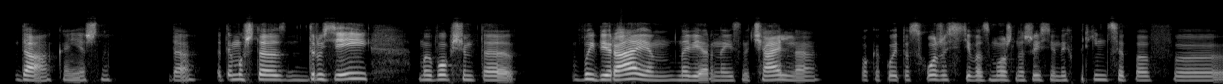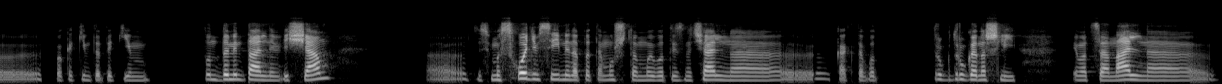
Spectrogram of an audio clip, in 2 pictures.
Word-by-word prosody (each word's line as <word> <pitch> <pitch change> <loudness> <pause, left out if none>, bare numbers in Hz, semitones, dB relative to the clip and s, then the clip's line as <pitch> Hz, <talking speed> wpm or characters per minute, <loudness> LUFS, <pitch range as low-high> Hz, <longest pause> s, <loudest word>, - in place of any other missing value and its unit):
Да, 215 0 +1
конечно, 105 - -3 0.6
да. 220 - -8 0.2
Потому 225 +1 -6
что 225 - +5 0.2
с 210 - -13
друзей 235 +5 +4 0.5
мы, 215 -1 -7
в 215 - -8
общем-то, 205 - -2 0.6
выбираем, 215 -2 +5
наверное, 190 - -4
изначально 200 +1 -1 0.4
по 205 - -15
какой-то 205 0 -12
схожести, 215 0 -4
возможно, 200 0 -7
жизненных 200 0 -7
принципов, 210 -4 -9 0.2
э, 185 - -11
по - - -15
каким-то 205 -1 -14
таким 190 +1 -13 0.5
фундаментальным 220 -3 +1
вещам. 220 +8 +5 1.0
Э, 255 - -16
то 240 - -27
есть 205 - -9
мы 215 0 -6
сходимся 240 -2 +4
именно 220 -1 -2
потому, 215 -1 -11
что 205 -1 -3
мы 195 0 -9
вот 195 0 -11
изначально, 195 +1 -1 0.5
э, - - -15 0.2
как-то - - -11
вот - - -15 0.5
друг 230 -3 -11
друга 225 -1 -1
нашли 205 -2 +3 0.6
эмоционально. 195 -1 -1
205 Hz, 105 wpm, -22 LUFS, 195-220 Hz, 1.0 s, что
